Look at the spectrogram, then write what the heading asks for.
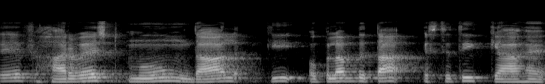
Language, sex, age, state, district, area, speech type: Hindi, male, 45-60, Rajasthan, Karauli, rural, read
